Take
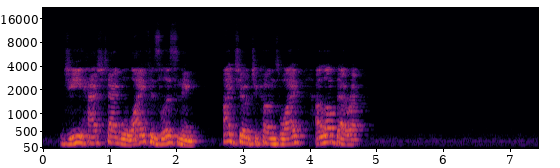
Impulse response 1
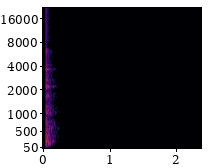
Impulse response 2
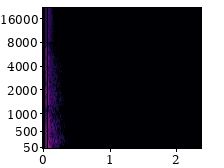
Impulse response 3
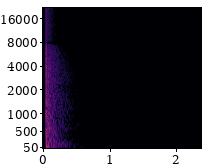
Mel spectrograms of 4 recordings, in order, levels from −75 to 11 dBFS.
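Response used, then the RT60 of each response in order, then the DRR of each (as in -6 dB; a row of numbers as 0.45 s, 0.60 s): 1; 0.40 s, 0.70 s, 1.1 s; -8.0 dB, 1.0 dB, -4.5 dB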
